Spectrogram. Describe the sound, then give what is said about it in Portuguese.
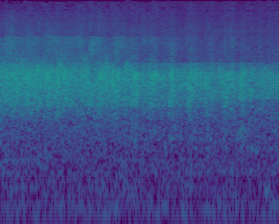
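An audience applauds the children as they enter, steadily for the whole stretch, a dense, continuous wash of many hands clapping at an even, moderate loudness with no voices standing out. “Vamos aproveitar e aplaudir as nossas crianças que estão tá entrando.”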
